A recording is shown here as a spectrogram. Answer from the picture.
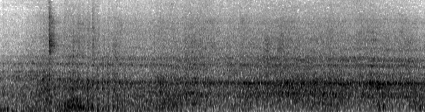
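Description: Electric multiple-unit passenger train running through a station platform at speed without stopping: steady rumble and clatter of wheels on the rails with a sustained whine. The sound builds over the first second, with a sharp click about a second in, then holds steady as the carriages pass.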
